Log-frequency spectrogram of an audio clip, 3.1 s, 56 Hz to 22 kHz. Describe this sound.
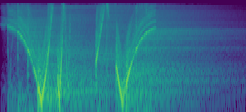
ELECTRIBE SQUELTCH 2
A squeltchy sound I made on my Korg Electribe SX. it is actually a drum sample run through various fx
electribe, electro, fx, squeltchy, sx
